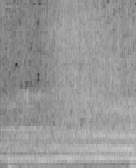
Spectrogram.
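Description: Intro music: held synthesizer tones over a deep bass rumble, with a heavy low hit just after the start.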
